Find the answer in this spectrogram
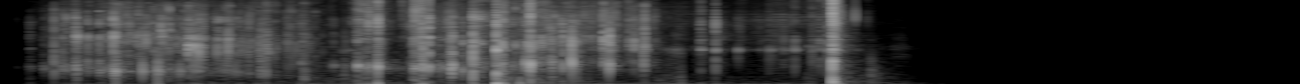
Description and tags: Bone crushneck twist
Bone crush sound made of crushing a green pepper in a Neumann mic into a Mac.
bone, break, crush, neck, twist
